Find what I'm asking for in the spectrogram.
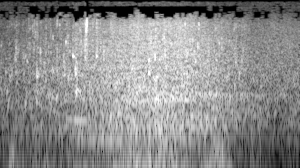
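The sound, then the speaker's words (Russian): A sperm whale's tail strikes the water with a heavy, rushing splash, a strong wave like in a storm; one broad wash of water swells and then fades over about two seconds. “Кашалот бьет хвостом по воде. Волна сильная, как в бурю.”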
